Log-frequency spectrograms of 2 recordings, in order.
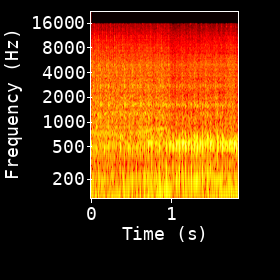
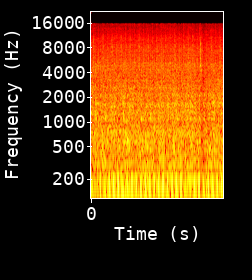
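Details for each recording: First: MGB GT after fixing the faulty Lumenition ignition module: even steady idle with slight cam lope, no missing beats; normal idle. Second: MGB GT with Lumenition optocoupler electronic ignition at idle: lumpy, uneven, stumbling beat; strobe shows no high-tension flashes on cylinders 2 and 3, spark too low; misfire on two cylinders.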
